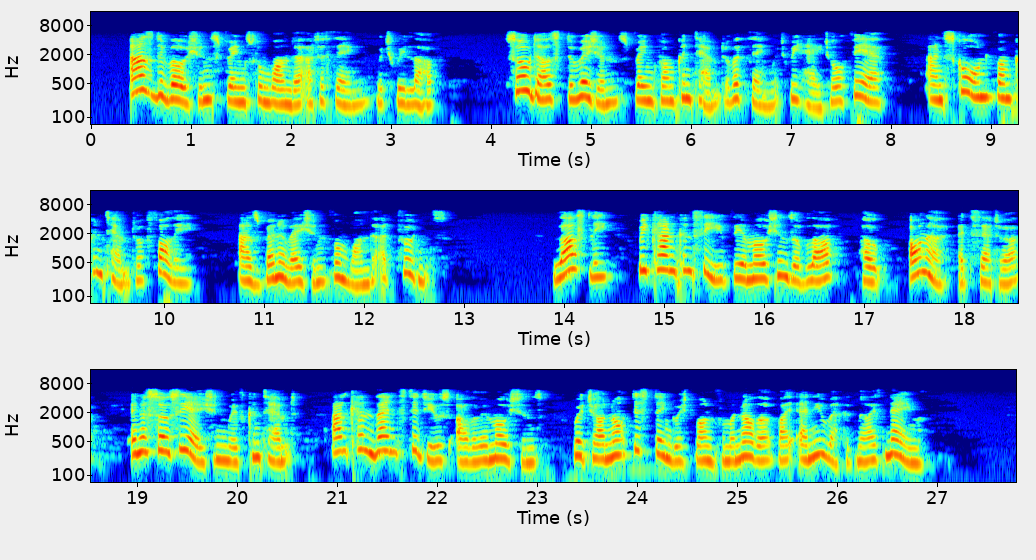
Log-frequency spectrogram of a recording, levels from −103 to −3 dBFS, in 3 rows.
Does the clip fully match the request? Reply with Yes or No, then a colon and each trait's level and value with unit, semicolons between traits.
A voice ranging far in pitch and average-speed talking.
No: average, 4.8 semitones; average, 150 wpm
